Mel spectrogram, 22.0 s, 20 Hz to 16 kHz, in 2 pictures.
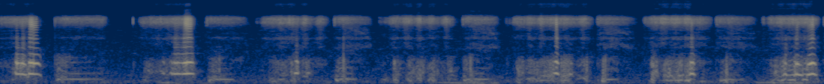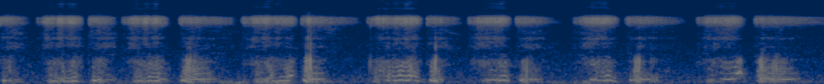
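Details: Rapid breathing in a 19-day-old newborn baby with a harsh, crowing noise on each breath in: inspiratory stridor from laryngomalacia.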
